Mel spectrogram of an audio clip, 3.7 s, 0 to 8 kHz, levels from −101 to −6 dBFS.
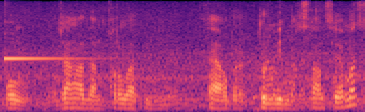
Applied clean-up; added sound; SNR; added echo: none; Glockenspiel; 6 dB; none.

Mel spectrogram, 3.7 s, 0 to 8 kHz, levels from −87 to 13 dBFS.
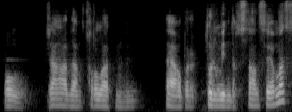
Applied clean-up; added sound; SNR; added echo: neural mask model DeepFilterNet 3.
